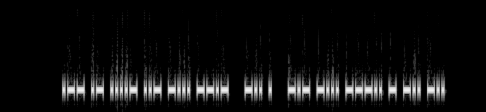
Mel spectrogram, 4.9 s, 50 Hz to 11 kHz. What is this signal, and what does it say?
Morse code, heard as a keyed tone, about 50 wpm, 700 Hz. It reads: WA4UBQ DE KB8TDD
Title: USA Callsign DE Callsign - 6 Characters - 50wpm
